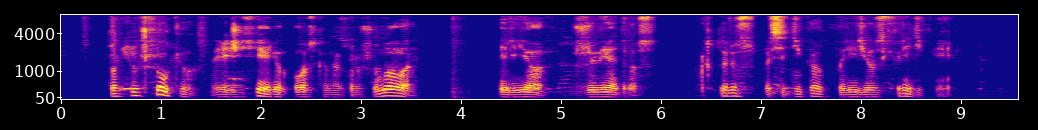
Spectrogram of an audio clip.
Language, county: Lithuanian, Vilnius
